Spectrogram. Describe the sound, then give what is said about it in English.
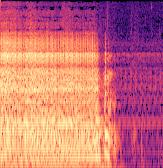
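A loud, thick guitar chord played through an Earthquaker fuzz pedal, drenched in dirty fuzz distortion, rings out for about a second, then cuts off abruptly, leaving a faint buzzy tail. “That's dirty, dirty fuzz box. Some Earthquaker box.”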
